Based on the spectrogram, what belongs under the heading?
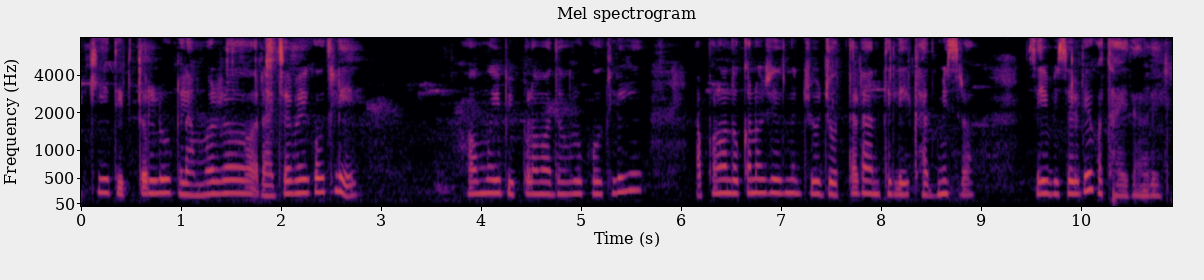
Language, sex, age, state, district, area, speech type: Odia, female, 18-30, Odisha, Jagatsinghpur, rural, spontaneous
